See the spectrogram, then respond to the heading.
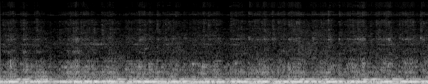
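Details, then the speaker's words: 1956 Chevy truck with LS engine, first start on modified eBay Gen 3 drive-by-cable LS1-to-Vortec harness, cheap mufflers: deep loping idle, sounds cammed but isn't; idle air control still relearning, should smooth out. "sounds like it has a cam it doesn't [Music] [Music] just has to learn iac's got to learn just has to run for a while and that's stuff will Smo right out very nice"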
